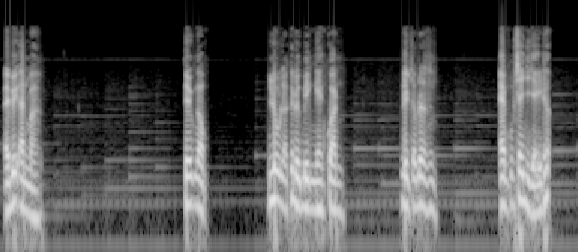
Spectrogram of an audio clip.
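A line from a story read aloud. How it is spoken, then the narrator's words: Cold speech. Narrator (Vietnamese): Nhan Cận lạnh lùng mới nói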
